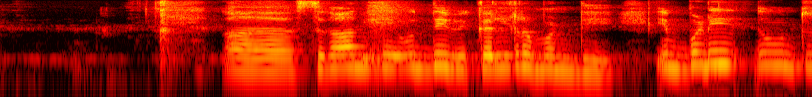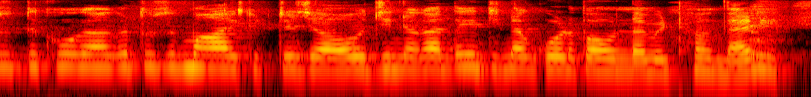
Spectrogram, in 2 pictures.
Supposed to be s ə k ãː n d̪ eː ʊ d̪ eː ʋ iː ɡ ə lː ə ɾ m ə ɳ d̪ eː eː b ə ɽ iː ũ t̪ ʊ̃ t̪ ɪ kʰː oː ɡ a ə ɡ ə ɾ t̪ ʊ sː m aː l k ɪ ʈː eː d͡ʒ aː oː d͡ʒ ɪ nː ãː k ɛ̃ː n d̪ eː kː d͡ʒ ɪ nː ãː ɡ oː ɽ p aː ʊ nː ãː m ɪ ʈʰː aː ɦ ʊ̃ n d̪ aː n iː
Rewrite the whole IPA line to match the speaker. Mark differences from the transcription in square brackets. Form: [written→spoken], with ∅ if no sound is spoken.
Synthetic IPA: s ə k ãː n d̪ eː ʊ d̪ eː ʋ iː [ɡ→k] ə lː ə ɾ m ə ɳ d̪ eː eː b ə ɽ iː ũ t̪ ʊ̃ [t̪→d̪] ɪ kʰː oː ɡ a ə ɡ ə ɾ t̪ ʊ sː m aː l k ɪ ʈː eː d͡ʒ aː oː d͡ʒ ɪ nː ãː k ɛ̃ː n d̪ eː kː d͡ʒ ɪ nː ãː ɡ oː ɽ p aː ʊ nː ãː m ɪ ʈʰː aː ɦ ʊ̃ n d̪ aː n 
